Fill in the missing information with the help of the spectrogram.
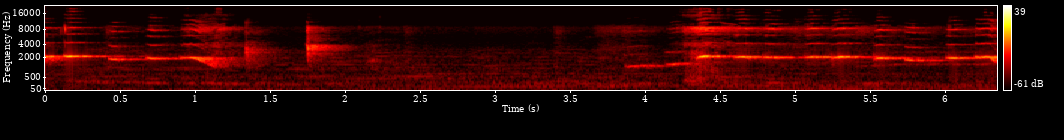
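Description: A cockatiel whistles clear, sustained notes with slight slurs, pausing briefly before resuming.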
